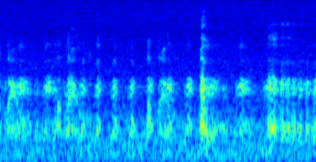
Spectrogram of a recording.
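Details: Willow ptarmigan giving a run of harsh, nasal clucking notes, about two to four per second and unevenly spaced, with a louder, sharper note near the middle and another at the end.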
